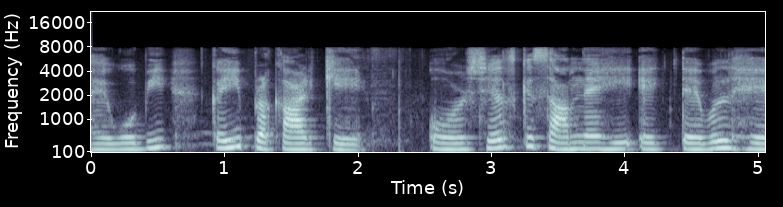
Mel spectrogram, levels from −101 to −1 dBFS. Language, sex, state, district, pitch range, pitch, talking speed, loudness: Hindi, female, Arunachal Pradesh, Papum Pare, 170-205 Hz, 175 Hz, 140 wpm, -19 LUFS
